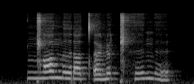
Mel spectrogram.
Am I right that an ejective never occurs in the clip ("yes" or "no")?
no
